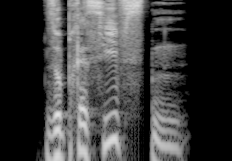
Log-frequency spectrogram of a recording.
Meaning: 1. superlative degree of suppressiv 2. inflection of suppressiv: strong genitive masculine/neuter singular superlative degree
- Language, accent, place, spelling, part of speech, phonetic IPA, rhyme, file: German, Germany, Berlin, suppressivsten, adjective, [zʊpʁɛˈsiːfstn̩], -iːfstn̩, De-suppressivsten.ogg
